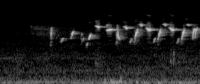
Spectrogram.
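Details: European goldfinch, song for training young birds: a short, quickening string of high, sweet tinkling chirps that run together into a bright twitter.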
